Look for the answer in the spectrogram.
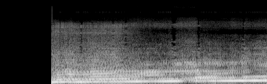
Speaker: VTEC sounds really mean it almost sounds like a B series VTEC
